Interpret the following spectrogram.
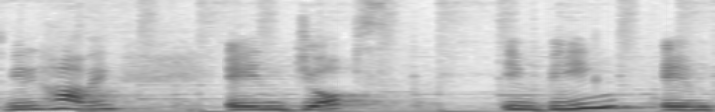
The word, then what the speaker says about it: Willhaben: Buscan las páginas como InfoJob, LinkedIn, Willhaben, se escribe Willhaben en español, pero en alemán es Willhaben, en Jobs, en Bing,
